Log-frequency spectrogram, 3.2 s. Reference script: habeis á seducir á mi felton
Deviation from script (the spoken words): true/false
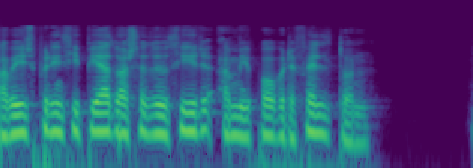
true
